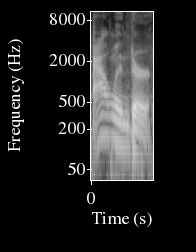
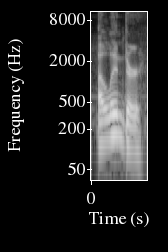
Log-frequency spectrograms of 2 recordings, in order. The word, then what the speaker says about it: Allender: Allender. – Allender. – Yeah, just do it without one L. – Allender. – Allender.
